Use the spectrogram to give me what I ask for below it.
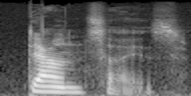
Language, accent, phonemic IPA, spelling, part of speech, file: English, US, /ˈdaʊnsaɪz/, downsize, verb, En-us-downsize.ogg
- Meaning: 1. To reduce in size or number 2. To reduce the workforce of 3. To terminate the employment of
